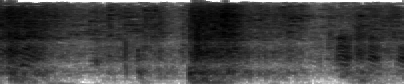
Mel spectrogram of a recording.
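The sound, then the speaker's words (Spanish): Glass window panes being smashed, a few harsh crashing bursts of breaking glass with a lingering bright rattle of shards between them. “como quedan cuatro cristales, esto me lo voy a romper yo”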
